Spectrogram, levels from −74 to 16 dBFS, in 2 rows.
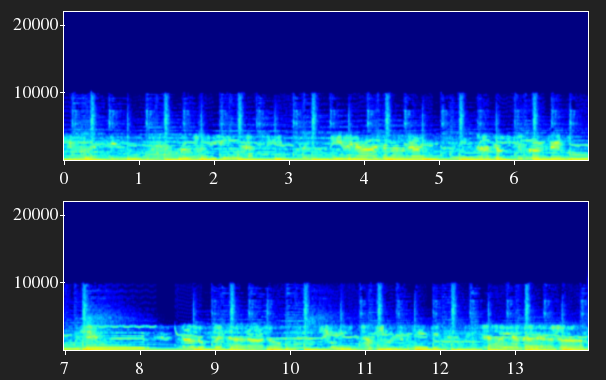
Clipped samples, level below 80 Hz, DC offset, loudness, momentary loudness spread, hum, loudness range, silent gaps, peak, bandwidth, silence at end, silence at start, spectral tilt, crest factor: under 0.1%; -26 dBFS; 0.5%; -19 LUFS; 5 LU; none; 2 LU; none; -4 dBFS; 10.5 kHz; 0 s; 0 s; -6 dB/octave; 14 dB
